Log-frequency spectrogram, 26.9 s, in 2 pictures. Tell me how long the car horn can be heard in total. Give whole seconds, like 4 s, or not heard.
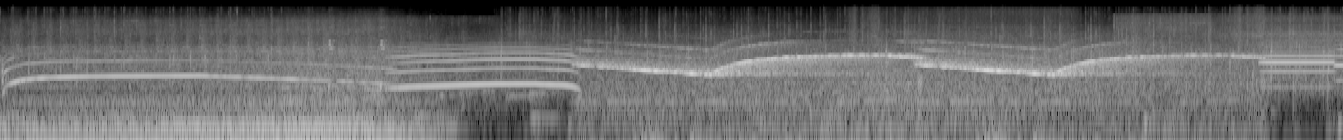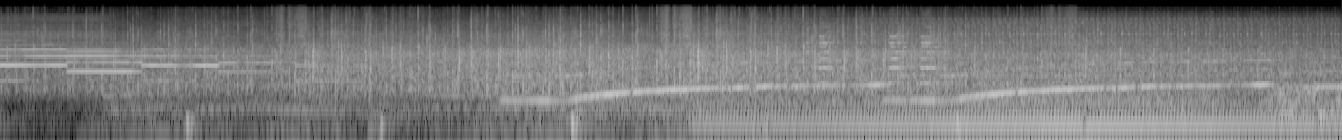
3 s.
